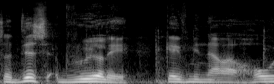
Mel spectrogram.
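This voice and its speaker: A man speaks with a non-native accent. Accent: foreign. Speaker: actor. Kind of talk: interview answer.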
